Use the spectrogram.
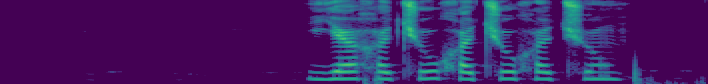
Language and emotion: Russian, neutral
